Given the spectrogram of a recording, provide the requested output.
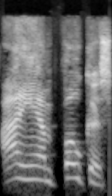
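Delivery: retold mantra, drawn out with a lift; emphatic affirmation. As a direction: declare it slowly, leaning on "I". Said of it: "So it was".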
